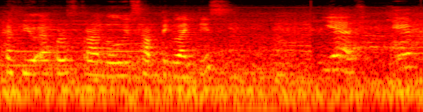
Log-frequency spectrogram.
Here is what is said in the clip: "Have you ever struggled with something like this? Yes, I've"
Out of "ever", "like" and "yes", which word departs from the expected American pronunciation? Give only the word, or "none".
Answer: ever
